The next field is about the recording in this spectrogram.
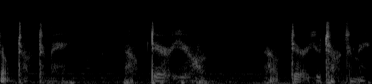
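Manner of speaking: soft, unvoiced mock-offended whisper under the breath.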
